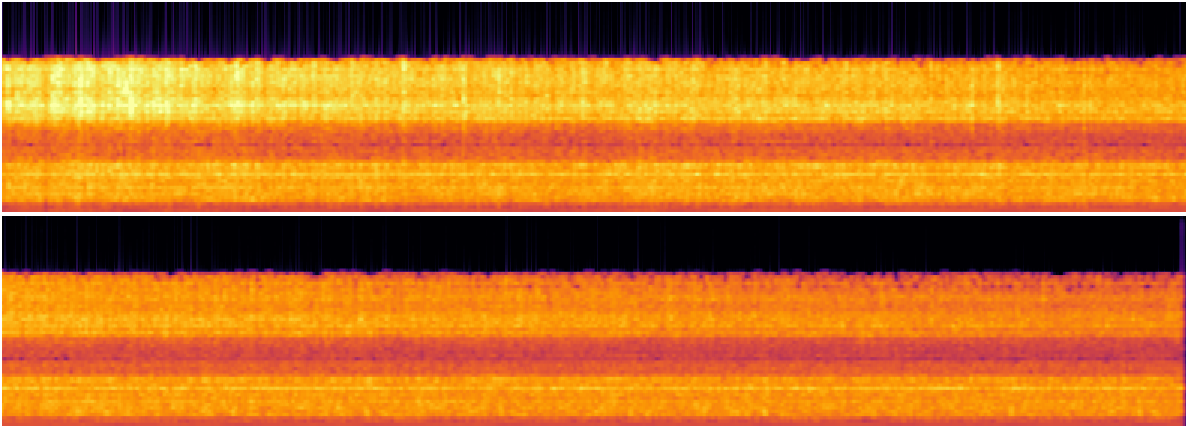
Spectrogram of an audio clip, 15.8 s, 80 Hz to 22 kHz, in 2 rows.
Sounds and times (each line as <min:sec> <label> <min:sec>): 0:00.0 ground coffee being poured into a container 0:07.6
0:00.0 coffee beans being poured into a coffee grinder 0:11.2
0:00.0 coffee grinder operating 0:15.7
